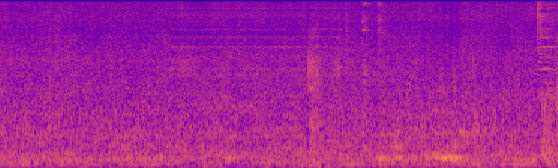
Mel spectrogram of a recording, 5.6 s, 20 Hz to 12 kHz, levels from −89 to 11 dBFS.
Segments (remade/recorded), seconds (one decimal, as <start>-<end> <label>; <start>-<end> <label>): 0.0-1.7 recorded; 1.7-3.4 remade; 3.4-5.6 recorded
